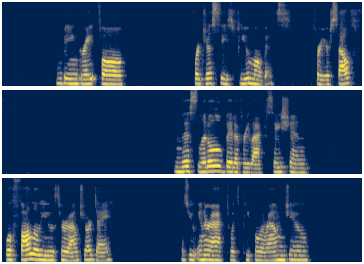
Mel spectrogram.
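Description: A woman speaks calmly and slowly over an online call, pausing between phrases.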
